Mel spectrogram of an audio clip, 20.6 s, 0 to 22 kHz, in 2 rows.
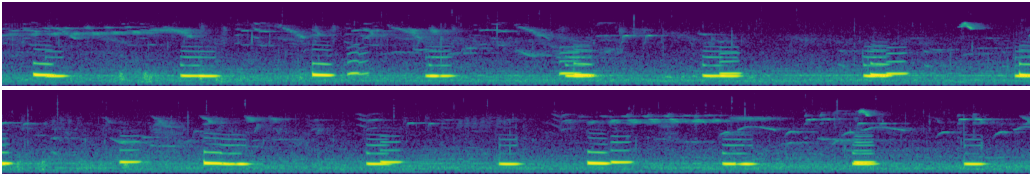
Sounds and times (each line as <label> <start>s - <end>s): fire-bellied toads(Bombina bombina) singing 1.4s - 2.3s
fire-bellied toads(Bombina bombina) singing 3.1s - 4.6s
fire-bellied toads(Bombina bombina) singing 11.5s - 12.8s
fire-bellied toads(Bombina bombina) singing 15.2s - 16.7s
fire-bellied toads(Bombina bombina) singing 17.4s - 17.9s
fire-bellied toads(Bombina bombina) singing 18.8s - 19.1s
fire-bellied toads(Bombina bombina) singing 19.9s - 20.2s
